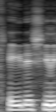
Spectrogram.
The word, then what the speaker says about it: Kadish: I appreciate that in his last name is pronounced Katie she let me know and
